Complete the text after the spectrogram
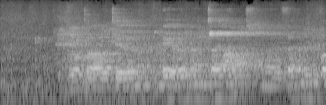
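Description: Young players shout and cheer loudly in an echoing hall.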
